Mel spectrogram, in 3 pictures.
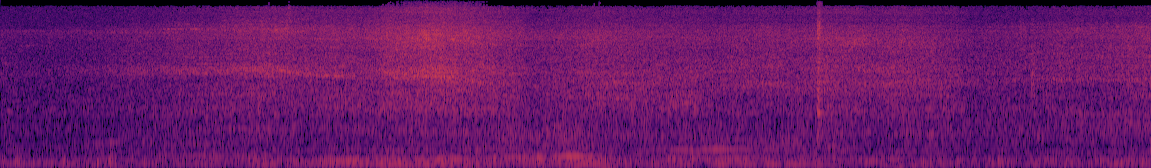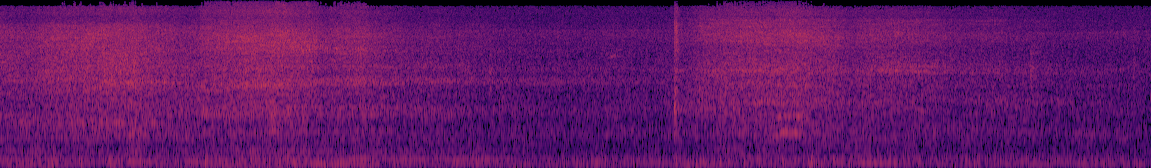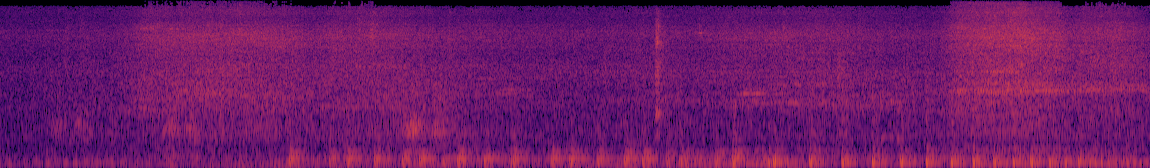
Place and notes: The drums group made the sound in campus.I was recording on balcony. There were cars passing by, and the teams of sport were hitting in playground.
